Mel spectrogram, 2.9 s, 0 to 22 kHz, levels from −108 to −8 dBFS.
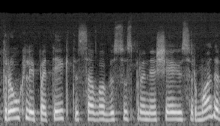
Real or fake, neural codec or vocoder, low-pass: fake; vocoder, 44.1 kHz, 128 mel bands every 256 samples, BigVGAN v2; 14.4 kHz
